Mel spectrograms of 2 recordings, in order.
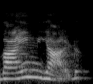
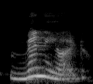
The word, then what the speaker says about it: vineyard: The next word is vineyard. It is not vineyard. It is vineyard.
